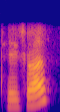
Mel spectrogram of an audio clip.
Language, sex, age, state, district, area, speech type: Kashmiri, male, 18-30, Jammu and Kashmir, Kulgam, urban, conversation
